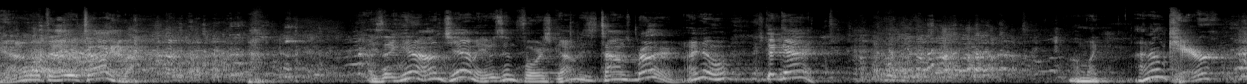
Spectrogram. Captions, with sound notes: I don't know what the hell you're talking about. (audience laughing) He's like, "You know? Jim. "He was in Forrest Gump, "he's Tom's brother. I knew him. "He was a good guy." I'm like, I don't care,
